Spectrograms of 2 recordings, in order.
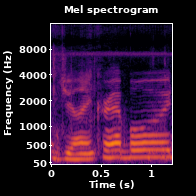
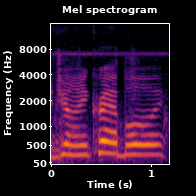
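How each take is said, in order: First: Plain. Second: Drawn out high and slow; high slow sing-song. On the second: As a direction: croon it like a pet name. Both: Shown as a demonstration.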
